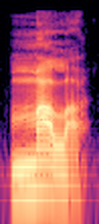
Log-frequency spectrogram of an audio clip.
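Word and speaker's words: מלא: with the word that's spelled in Hebrew as MIM lamid Al and this is often pronounced Mala and it means fullness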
